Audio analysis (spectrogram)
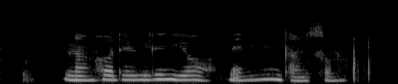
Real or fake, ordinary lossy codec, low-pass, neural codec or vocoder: fake; Opus, 16 kbps; 7.2 kHz; codec, 16 kHz, 6 kbps, DAC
